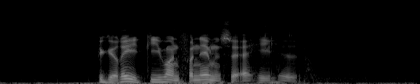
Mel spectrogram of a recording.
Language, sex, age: Danish, male, 36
